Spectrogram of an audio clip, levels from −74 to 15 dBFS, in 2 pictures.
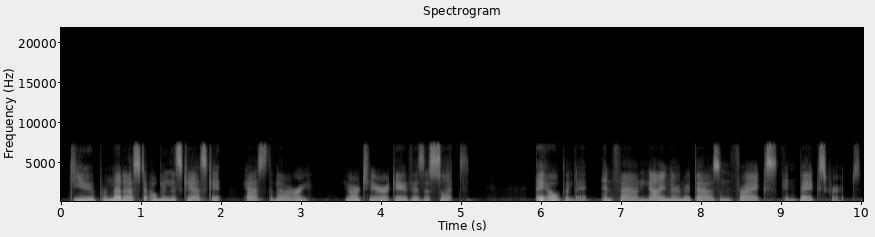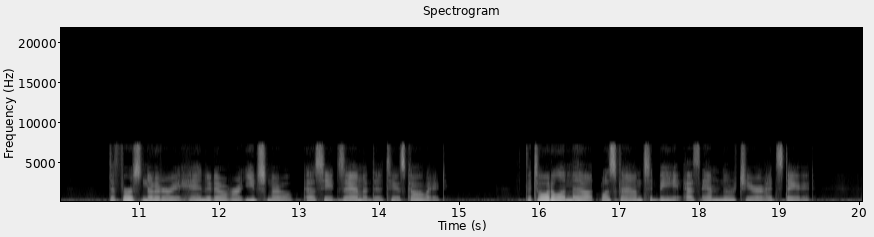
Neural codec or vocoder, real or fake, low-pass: codec, 16 kHz, 0.5 kbps, FunCodec, trained on Chinese and English, 25 frames a second; fake; 7.2 kHz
